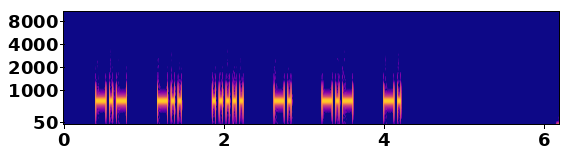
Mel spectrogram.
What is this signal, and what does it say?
Morse code, heard as a keyed tone, about 27 wpm, spaced as for 16 wpm, 700 Hz. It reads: KD5NKN
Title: USA Call Signs - 3x Character Spacing - 28wpm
